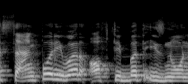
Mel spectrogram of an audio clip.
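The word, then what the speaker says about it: Tsangpo: तो आपको बताना है कि जो तिब्बत की सैंगपो रिवर है, देखो यहाँ पे टी साइलेंट होता है, इसको सैंगपो बोलते हैं।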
